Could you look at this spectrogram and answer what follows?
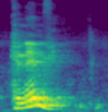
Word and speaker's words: Glenlivet: Glenlivet.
